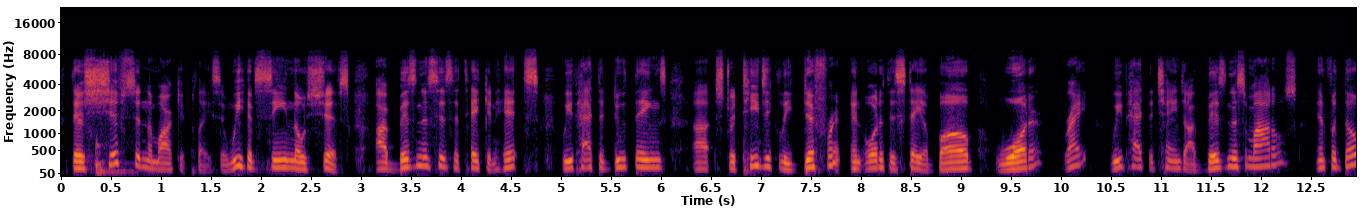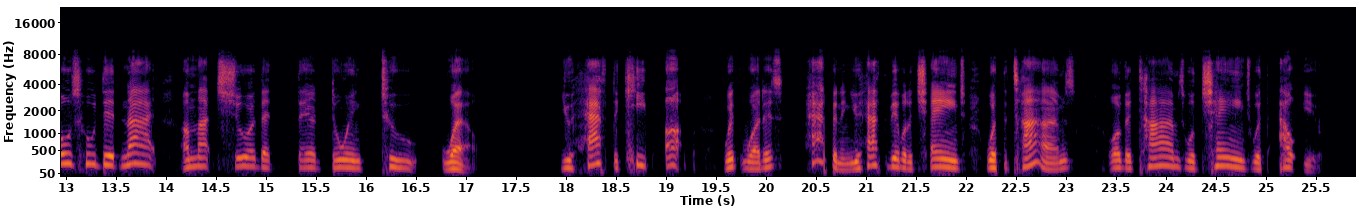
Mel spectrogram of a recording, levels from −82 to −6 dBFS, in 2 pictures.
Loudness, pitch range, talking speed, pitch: -35 LUFS, 125-160 Hz, 180 wpm, 140 Hz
